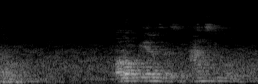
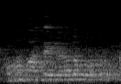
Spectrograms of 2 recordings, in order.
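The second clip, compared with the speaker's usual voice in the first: quick, raised-pitch puzzled question; quieter disbelief; 6 semitones higher, 3 dB quieter, faster than usual. Acted. Visitor repeating the question to the rancher, mildly incredulous. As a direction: puzzle over it without raising the volume.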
